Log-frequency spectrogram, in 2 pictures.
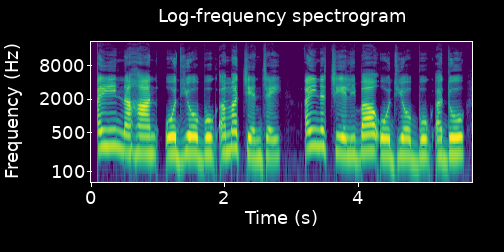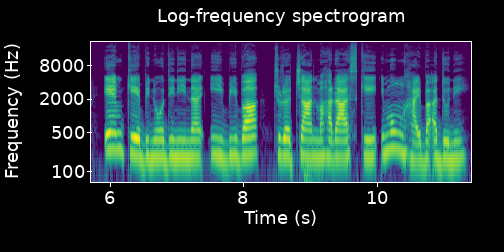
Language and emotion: Manipuri, neutral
